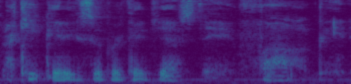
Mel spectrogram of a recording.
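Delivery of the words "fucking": voiceless whispered swear; whispered curse. Real, not acted. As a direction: breathe the curse out.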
